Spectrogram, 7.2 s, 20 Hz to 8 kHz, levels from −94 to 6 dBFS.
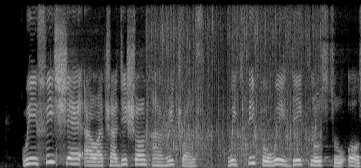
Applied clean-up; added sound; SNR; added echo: none; Rain; 16 dB; reverberation time 1.8 s.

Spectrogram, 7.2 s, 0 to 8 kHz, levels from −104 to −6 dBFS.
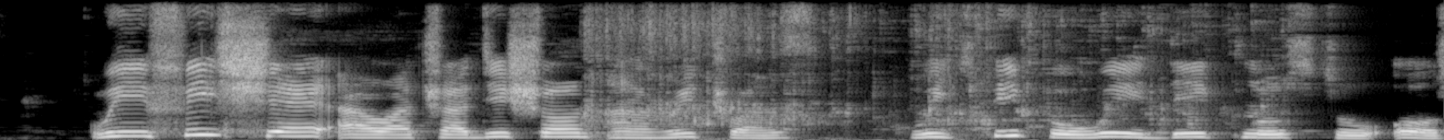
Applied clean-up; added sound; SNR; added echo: classical method WPE with log-MMSE.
